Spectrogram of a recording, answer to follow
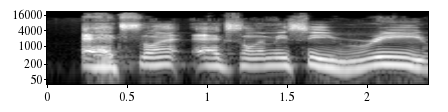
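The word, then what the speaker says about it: Reid: Reed. Reed rhymes with seed.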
